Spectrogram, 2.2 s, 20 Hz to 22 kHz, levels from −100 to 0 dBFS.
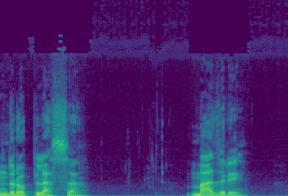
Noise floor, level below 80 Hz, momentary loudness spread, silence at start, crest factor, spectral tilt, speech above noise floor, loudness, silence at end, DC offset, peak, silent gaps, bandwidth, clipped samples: -63 dBFS; -44 dBFS; 9 LU; 0 s; 18 dB; -5 dB/octave; 39 dB; -25 LUFS; 0.3 s; under 0.1%; -8 dBFS; none; 14 kHz; under 0.1%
